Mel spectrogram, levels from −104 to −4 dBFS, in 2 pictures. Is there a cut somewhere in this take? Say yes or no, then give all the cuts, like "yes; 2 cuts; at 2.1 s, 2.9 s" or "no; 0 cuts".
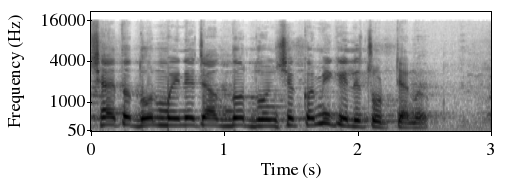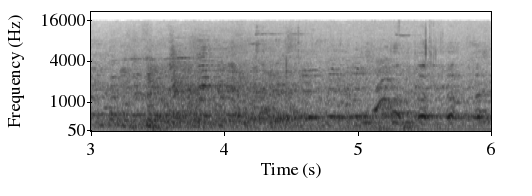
no; 0 cuts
